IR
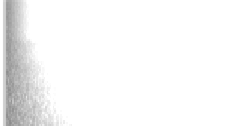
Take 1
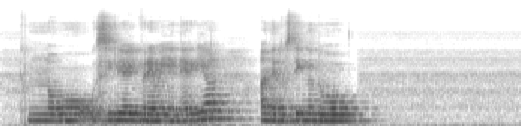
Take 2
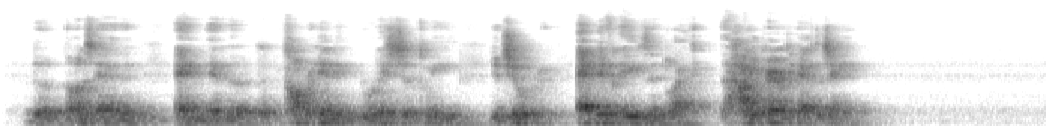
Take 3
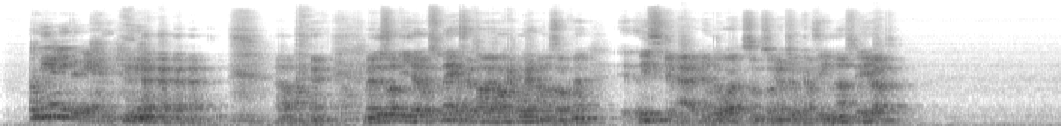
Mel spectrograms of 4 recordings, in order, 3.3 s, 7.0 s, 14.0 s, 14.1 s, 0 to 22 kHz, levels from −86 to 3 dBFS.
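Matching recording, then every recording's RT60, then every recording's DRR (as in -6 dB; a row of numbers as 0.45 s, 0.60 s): 3; 1.0 s, 1.0 s, 1.0 s; 2.0 dB, -15.5 dB, -8.0 dB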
